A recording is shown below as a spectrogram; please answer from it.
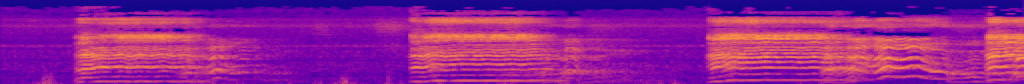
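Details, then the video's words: Dog singing along with its owner at different pitches; three sustained tonal howls of one to two seconds each, separated by short pauses, the last one wavering up and down in pitch. "Dog sings at different pitches along with owner"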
